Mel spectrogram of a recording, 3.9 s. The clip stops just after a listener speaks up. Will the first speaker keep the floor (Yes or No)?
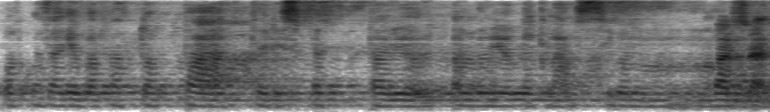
No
